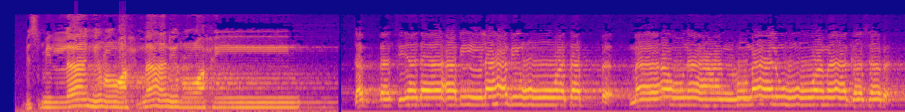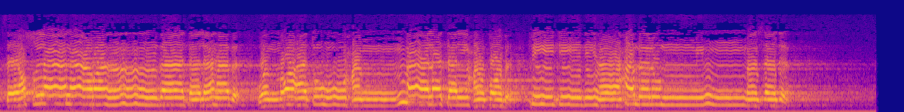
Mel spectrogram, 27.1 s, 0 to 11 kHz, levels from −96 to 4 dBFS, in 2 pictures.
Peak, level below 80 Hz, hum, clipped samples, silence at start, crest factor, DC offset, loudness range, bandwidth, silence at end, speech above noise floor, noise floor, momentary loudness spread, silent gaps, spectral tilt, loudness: 0 dBFS; -48 dBFS; none; under 0.1%; 0.4 s; 12 dB; 0.9%; 4 LU; 7.2 kHz; 1.15 s; 30 dB; -41 dBFS; 8 LU; none; -7.5 dB/octave; -12 LUFS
